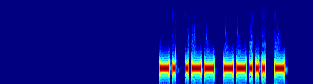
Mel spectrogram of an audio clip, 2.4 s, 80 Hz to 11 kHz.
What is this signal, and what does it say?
Morse code, heard as a keyed tone, about 53 wpm, 700 Hz. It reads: NW7T
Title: USA Call Signs - 2x Character Spacing - 50wpm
